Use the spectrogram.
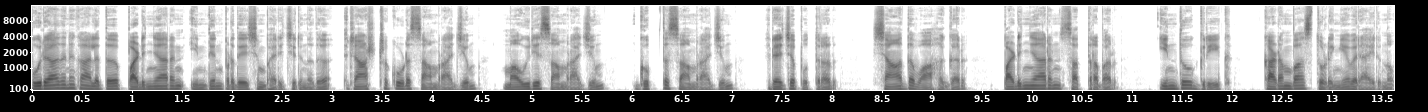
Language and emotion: Malayalam, neutral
